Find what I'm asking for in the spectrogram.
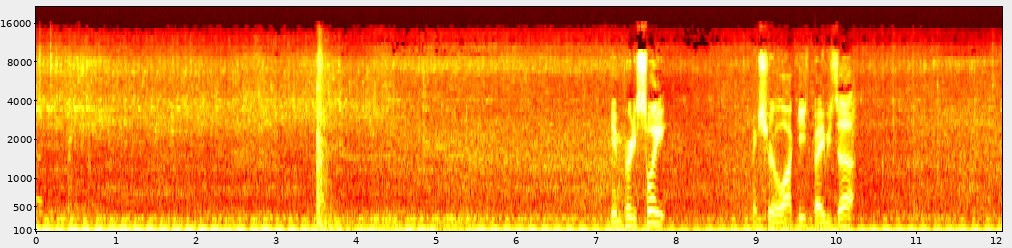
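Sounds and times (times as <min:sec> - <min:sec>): car engine idling: 0:00.0 - 0:12.0
sharp knock: 0:03.5 - 0:03.9.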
